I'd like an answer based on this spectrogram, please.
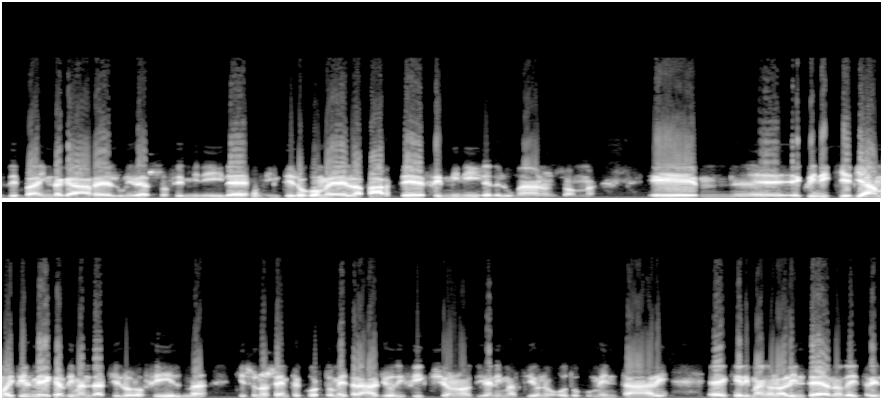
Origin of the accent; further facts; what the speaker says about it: northern Italy, Italy; Io non sono toscano, sono del nord, però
